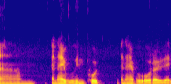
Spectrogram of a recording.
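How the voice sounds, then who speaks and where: A man speaks at a very slow pace. His voice is very deep and low. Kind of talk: software tutorial. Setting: home recording. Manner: casual, hesitant.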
